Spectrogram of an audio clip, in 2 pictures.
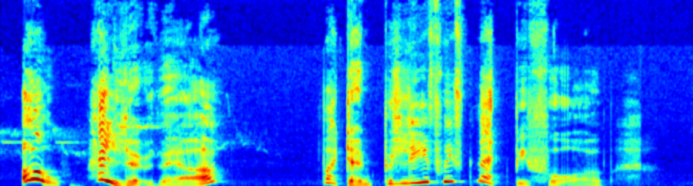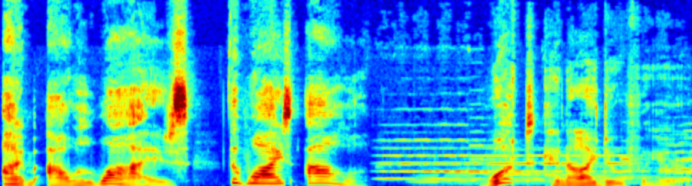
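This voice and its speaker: A put-on character voice at a middle pitch moves at a very slow pace with long, frequent pauses as faint music plays in the background. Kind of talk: children's theater character voice. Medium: read story. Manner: hooting, fussy, affectionate.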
